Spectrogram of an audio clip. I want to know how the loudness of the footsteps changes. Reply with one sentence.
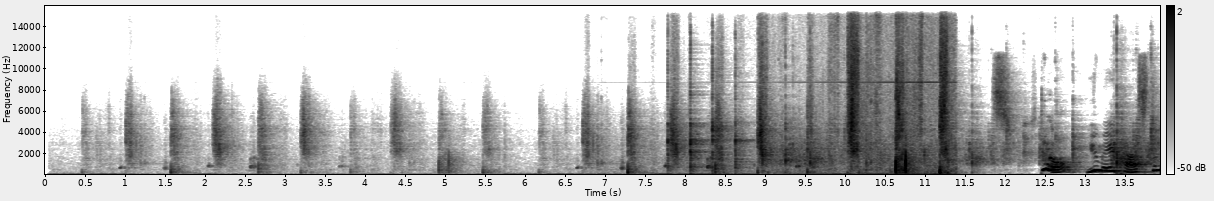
The volume of the footsteps goes up.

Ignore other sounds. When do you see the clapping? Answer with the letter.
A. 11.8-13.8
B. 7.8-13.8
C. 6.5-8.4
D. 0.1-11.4
B.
